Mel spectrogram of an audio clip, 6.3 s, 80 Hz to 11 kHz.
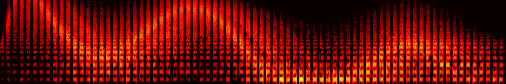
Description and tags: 26 ca dnb layers
These are 175 bpm synth layers background music could be brought forward in your mix and used as a synth lead could be used with drum and bass.
fx, drum, techno, layers, samples, sound, rave, edm, club, sample, bass, dub-step, drop, electro, multi, lead, tech, background, glitch-hop, loop, effect, dance, trance, electronic, synth, house, layer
